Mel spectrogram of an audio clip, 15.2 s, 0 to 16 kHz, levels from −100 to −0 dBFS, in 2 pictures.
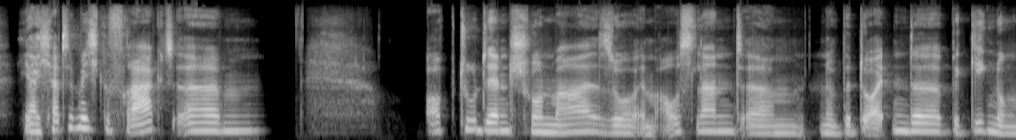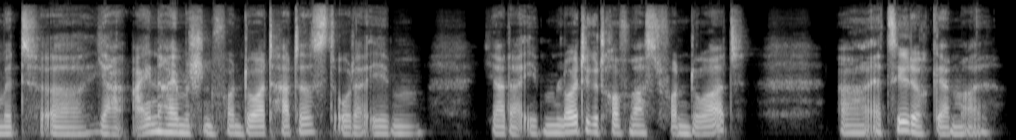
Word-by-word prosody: Ja, 165 - +1
ich 165 - +5
hatte 240 +6 +5
mich 235 -2 +6
gefragt, 180 -2 +4
ähm 180 0 -1 1.3
ob - - -6
du 210 -1 0
denn 180 -1 +4
schon 165 -2 +5
mal 165 +3 0
so 145 -1 0
im 130 - -7
Ausland, 175 0 +2
ähm, 140 -1 -4
'ne 145 -1 -6
bedeutende 175 +4 -1
Begegnung 150 -2 -4
mit, 135 0 +1
äh, 130 -1 -6
ja, 160 - -5
Einheimischen 150 -2 -1
von 140 +1 -8
dort 140 +1 -1
hattest 155 +4 +2
oder 135 -2 -7
eben 135 0 -12 0.5
ja, 140 0 -5
da - - -5
eben 145 +1 -9
Leute 170 +4 +1
getroffen 150 -1 -3
hast 145 - +2
von 140 0 -7
dort. 130 +2 -4 0.7
Äh, 145 0 -7
erzähl 190 -1 +3
doch 155 -4 -2
gerne 130 +1 -5
mal. 150 +4 -11
150 Hz, 155 wpm, -23 LUFS, 140-175 Hz, 1.3 s, mich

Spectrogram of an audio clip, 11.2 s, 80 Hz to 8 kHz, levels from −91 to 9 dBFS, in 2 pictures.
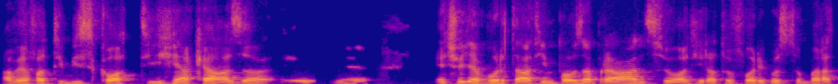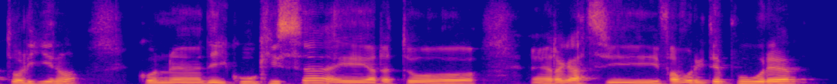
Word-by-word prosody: aveva 150 0 +1
fatto 155 +1 0
i - - -10
biscotti 155 0 +1
a 160 - +4
casa 150 +2 +3
e 410 -2 -4 0.8
e 170 - -3
ce 165 - -2
li 170 - +3
ha 170 - +6
portati 160 +1 +4
in 155 - -2
pausa 160 +3 +5
pranzo, 170 -7 +2
ha - - +3
tirato 140 +1 -3
fuori 140 +1 +1
questo 150 0 -4
barattolino 160 +5 -2 0.3
con 135 -2 -4
dei 140 +1 -2
cookies 160 +4 -4 0.2
e 130 -1 -2
ha - - +2
detto: 125 -2 -2 0.3
"Uhm, 125 -1 -4
ragazzi 135 -4 -1
favorite 145 +5 0
pure, 175 +8 +1
150 Hz, 160 wpm, -20 LUFS, 135-165 Hz, 0.8 s, ha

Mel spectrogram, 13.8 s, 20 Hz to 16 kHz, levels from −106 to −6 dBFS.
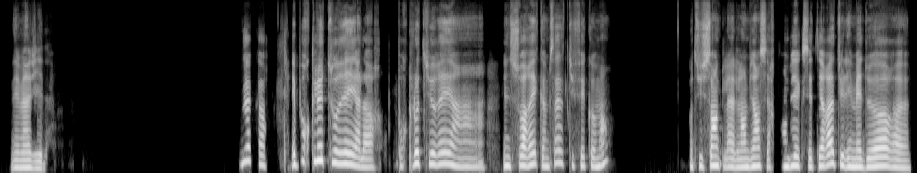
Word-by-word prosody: Les 155 +1 -3
mains 155 0 +2
vides. 145 -1 -3 2.9
D'accord. 250 -6 -3 0.4
Et 220 - +3
pour 285 +4 -7
clôturer 255 -7 +3
alors, 165 -2 -2 0.2
pour 185 0 -11
clôturer 230 -1 +1
un 175 -4 -3 0.3
une 190 0 +1
soirée 200 +4 +2
comme 185 -4 -4
ça, 250 +4 -2
tu 195 - -9
fais 190 +1 -5
comment? 190 - -2 1.2
Quand 175 - -3
tu 185 +1 -4
sens 200 +4 +4
que 170 - -8
la 170 -1 0
l'ambiance 170 +2 +2
est - - -3
retombée, 180 +3 -1
et - - +1
cetera, 190 +6 +2
tu 205 -3 -1
les 175 -1 +2
mets 170 0 +4
dehors, 175 +1 +4
heu? 155 -2 0
185 Hz, 145 wpm, -23 LUFS, 170-220 Hz, 2.9 s, sens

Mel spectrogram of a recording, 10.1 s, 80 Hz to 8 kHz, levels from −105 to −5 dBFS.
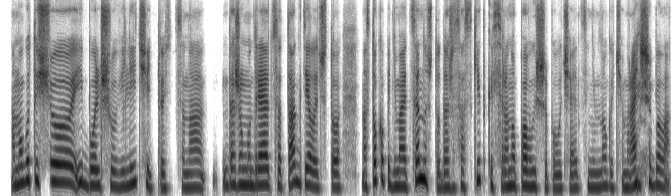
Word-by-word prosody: А 185 - -5
могут 235 +5 +1
ещё 230 -1 +5
и 225 +2 +1
больше 190 -1 +1
увеличить, 180 0 -2
то - - -8
есть 160 0 -8
цена 165 -2 -5 0.3
даже 195 0 0
умудряются 195 -1 +2
так 215 +6 +1
делать, 185 -5 +1
что 170 0 -2 0.3
настолько 235 - 0
поднимают 180 -6 -2
цену, 255 0 +6
что 165 - -5
даже 165 0 -3
со 185 +2 -6
скидкой 195 +3 -3
всё 175 +2 -2
равно 185 +1 0
повыше 180 -2 +1
получается 160 +2 -5
немного, 170 0 -6
чем 165 0 -5
раньше 190 +5 +4
была. 190 -2 -4
185 Hz, 175 wpm, -22 LUFS, 170-200 Hz, 0.3 s, цену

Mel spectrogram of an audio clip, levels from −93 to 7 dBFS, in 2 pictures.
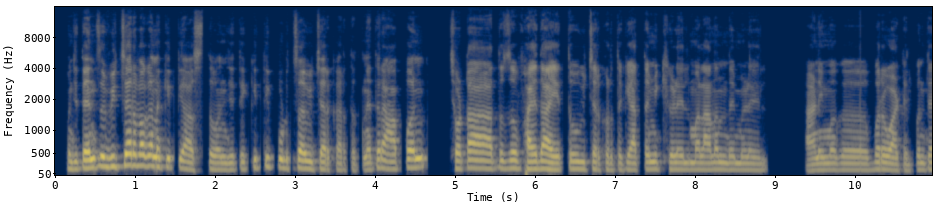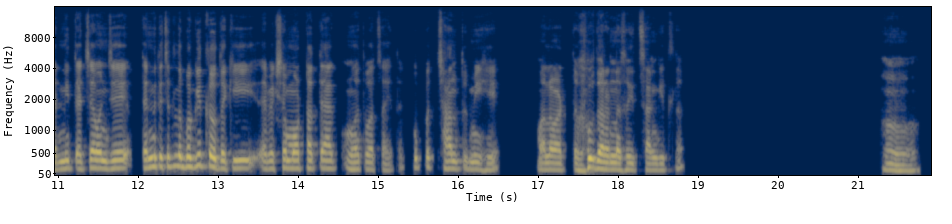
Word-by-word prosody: म्हणजे 160 -1 -1
त्यांचा 190 +4 +9
विचार 215 +4 +6
बघा 230 -1 +5
ना 210 - +8
किती 195 -2 0
असतं 150 0 -2
म्हणजे 145 0 -2
ते 155 - -3
किती 185 +3 -3
पुढचा 180 -1 +2
विचार 160 -2 0
करतात. 135 -1 -9
नाहीतर 145 +6 -1
आपण 175 +4 +3 0.4
छोटा 170 +2 +2 0.2
आता 165 +1 -2
जो 175 0 +1
फायदा 160 +1 +3
आहे 145 -2 +4
तो 160 0 -1
विचार 155 0 -3
करतो 145 -1 -6
की 150 - -2
आता 145 +2 -3
मी 155 - -2
खेळेल. 150 -1 -3
मला 145 0 -3
आनंद 145 0 -3
मिळेल. 140 -1 -6 0.5
आणि 130 +3 -3
मग 140 0 -5
अ, 140 -1 -4
बरं 150 0 -1
वाटेल. 130 -3 -3
पण 145 -1 -5
त्यांनी 155 +3 -1
त्याच्या 160 +3 -1
म्हणजे 175 +1 +1 0.2
त्यांनी 195 +3 +3
त्याच्यातलं 210 +1 +1
बघितलं 220 +2 +3
होतं 170 -4 +2
की 175 0 0 0.2
त्यापेक्षा 165 +3 -3
मोठा 175 0 0
त्याग 170 -2 -1
महत्त्वाचा 155 -1 -5
आहे. - - -13
तर - - -20
खूपच 195 +1 -6
छान 165 -1 -2
तुम्ही 155 -1 -5
हे - - -7 0.5
मला 145 +1 -2
वाटतं 140 +1 +1
उदाहरणासहित 145 -5 0
सांगितलं. 135 +5 -8 2.5
हं. 125 -2 -6
155 Hz, 160 wpm, -20 LUFS, 145-180 Hz, 2.5 s, त्यांचा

